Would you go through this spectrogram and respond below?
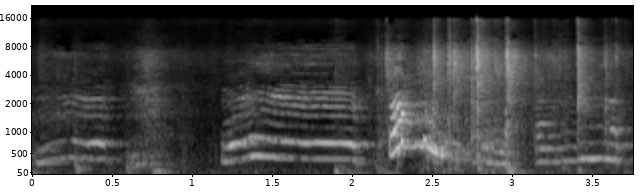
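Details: Excited dog with zoomies pulling its owner on rollerblades, giving long wavering whines with harmonic overtones, a clattering noise partway through, then a person urging it to wait and sit.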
